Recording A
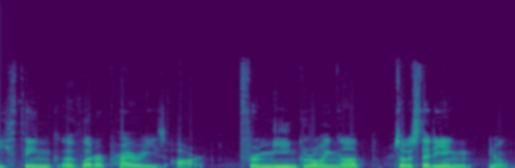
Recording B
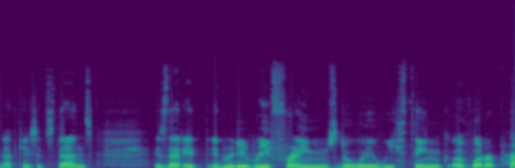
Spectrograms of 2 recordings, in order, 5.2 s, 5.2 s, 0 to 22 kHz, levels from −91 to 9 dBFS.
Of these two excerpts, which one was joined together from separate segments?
A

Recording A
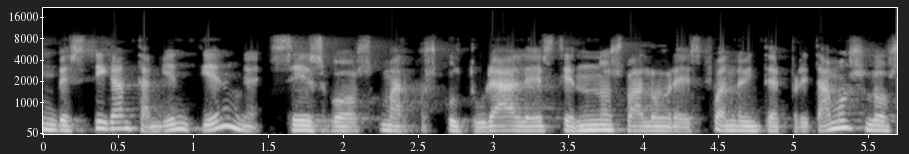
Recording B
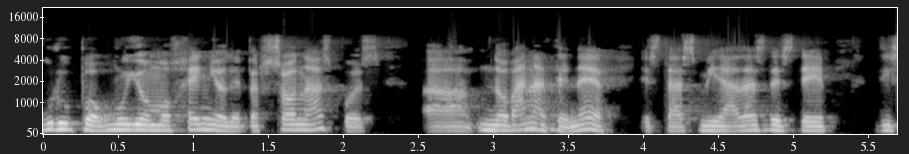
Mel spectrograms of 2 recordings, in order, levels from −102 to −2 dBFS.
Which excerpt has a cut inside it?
A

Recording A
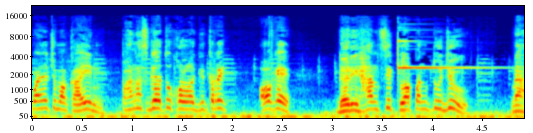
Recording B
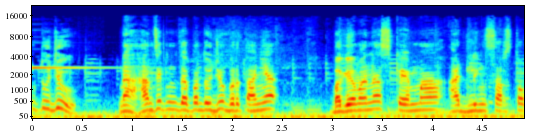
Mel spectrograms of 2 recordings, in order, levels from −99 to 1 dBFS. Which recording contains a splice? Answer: A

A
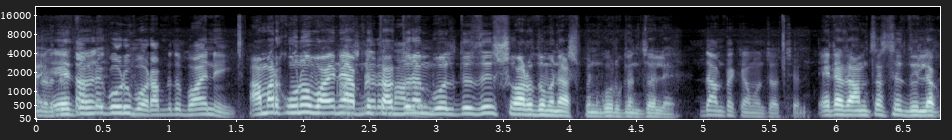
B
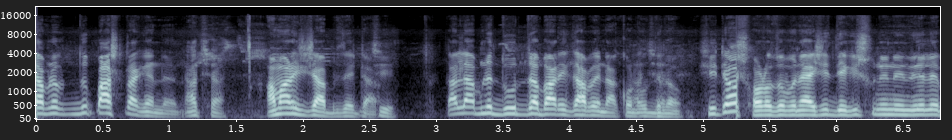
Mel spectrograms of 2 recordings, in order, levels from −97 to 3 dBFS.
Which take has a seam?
B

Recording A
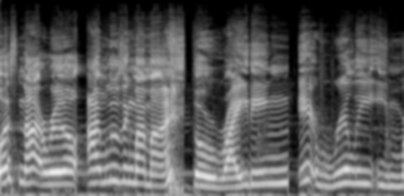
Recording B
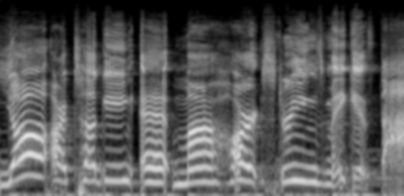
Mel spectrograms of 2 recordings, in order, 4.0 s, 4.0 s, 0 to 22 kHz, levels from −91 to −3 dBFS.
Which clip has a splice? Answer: A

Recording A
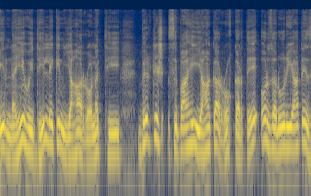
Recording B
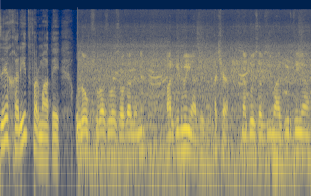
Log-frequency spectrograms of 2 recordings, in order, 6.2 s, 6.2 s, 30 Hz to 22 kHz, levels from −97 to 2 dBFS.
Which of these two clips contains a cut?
B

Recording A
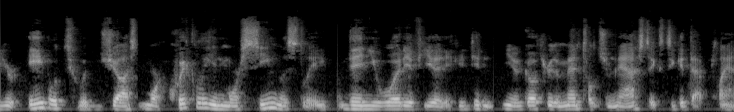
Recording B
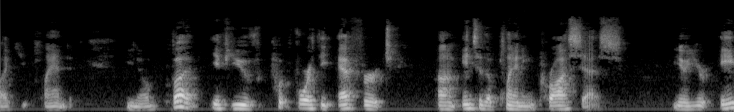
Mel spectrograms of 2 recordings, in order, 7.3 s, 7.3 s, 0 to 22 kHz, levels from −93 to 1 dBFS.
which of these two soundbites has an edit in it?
A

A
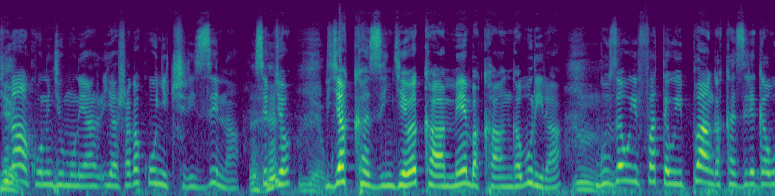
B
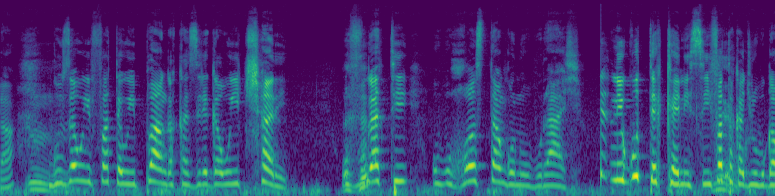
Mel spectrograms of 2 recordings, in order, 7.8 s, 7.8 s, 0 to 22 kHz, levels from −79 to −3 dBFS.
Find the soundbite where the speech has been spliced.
B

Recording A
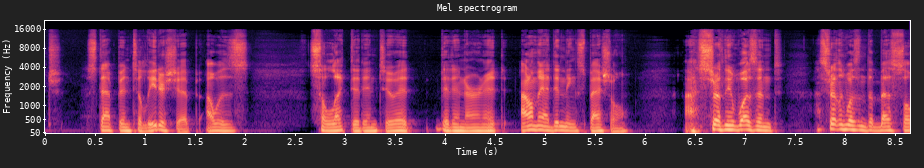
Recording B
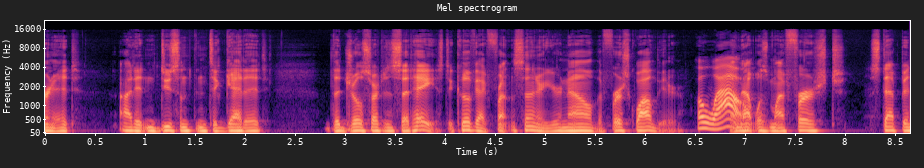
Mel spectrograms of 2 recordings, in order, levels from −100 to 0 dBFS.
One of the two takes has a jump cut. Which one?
A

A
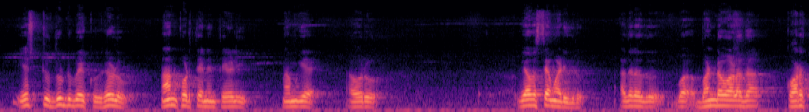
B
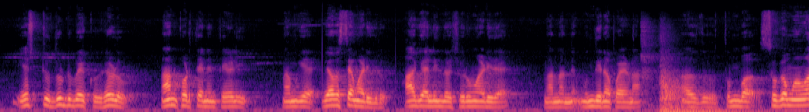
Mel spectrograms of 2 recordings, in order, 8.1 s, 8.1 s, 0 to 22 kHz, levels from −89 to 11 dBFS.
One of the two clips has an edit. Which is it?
B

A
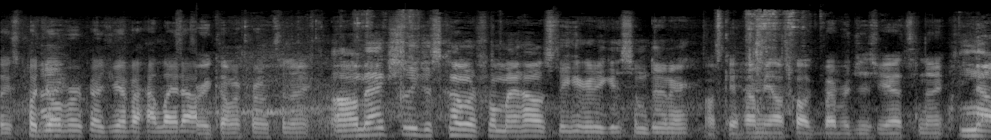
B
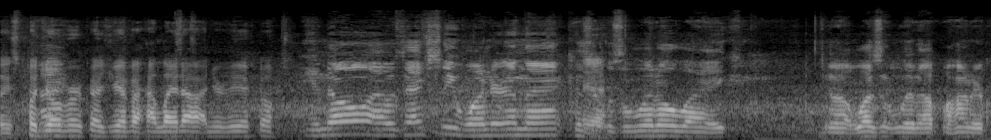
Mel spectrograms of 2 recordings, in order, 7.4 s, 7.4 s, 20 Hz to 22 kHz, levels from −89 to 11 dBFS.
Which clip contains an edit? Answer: A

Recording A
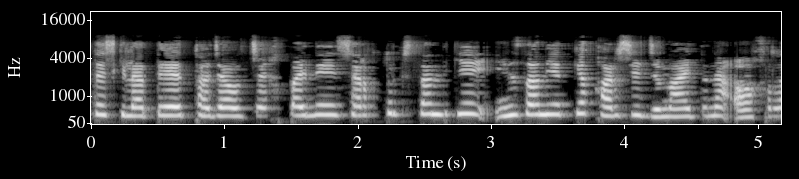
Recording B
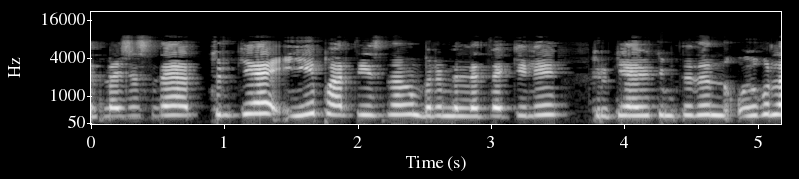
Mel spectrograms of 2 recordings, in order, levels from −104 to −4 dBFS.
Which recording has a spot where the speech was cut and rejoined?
B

